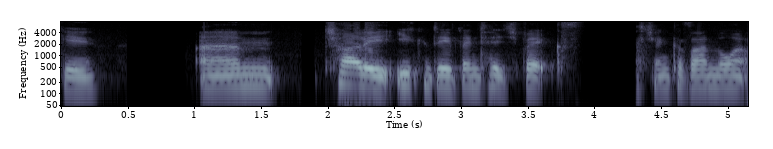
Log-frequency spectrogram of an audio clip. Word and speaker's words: Vintage Vic: I now know it's Vintage Vic. I know, for a long time I thought it was Vintajevich or something, sort of, I don't know, Eastern European.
